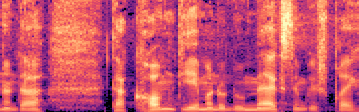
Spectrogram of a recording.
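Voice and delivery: ordinary delivery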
